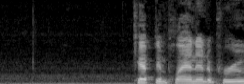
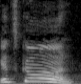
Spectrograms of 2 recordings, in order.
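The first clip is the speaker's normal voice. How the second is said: high cheerful hooray, pitched up; cheering townsfolk; 7 semitones higher, slower than usual. Acted. Townsfolk cheering the giant, high excited voice. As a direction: celebrate like a relieved villager. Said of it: "and they're like".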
